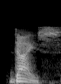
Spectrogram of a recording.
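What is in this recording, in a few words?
"dice" American English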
